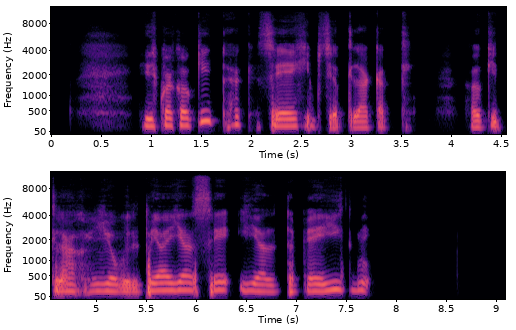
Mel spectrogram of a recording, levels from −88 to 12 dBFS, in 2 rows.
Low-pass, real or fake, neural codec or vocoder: 10.8 kHz; fake; autoencoder, 48 kHz, 32 numbers a frame, DAC-VAE, trained on Japanese speech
